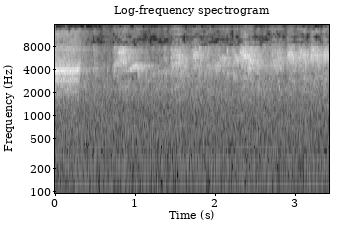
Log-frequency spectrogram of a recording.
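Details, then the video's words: Sogon bird song used to coax other birds into singing; a loud, clear high note opens, followed by softer, wavering squeaky phrases over constant hiss. "pancingan suara burung sogon agar cepat bunyi"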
